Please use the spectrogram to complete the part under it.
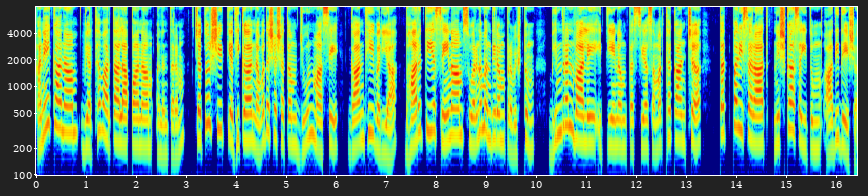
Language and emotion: Sanskrit, neutral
